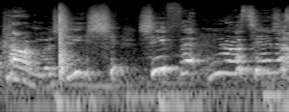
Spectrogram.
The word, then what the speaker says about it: Kamala: How are y'all feeling about the candidacy of Kamala Harris? Kamala. Get her name right. I thought it technically pronounced Kamala, but it's Kamala. Kamala. I've heard her say Kamala. Kamala. She said it on Good Morning America.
